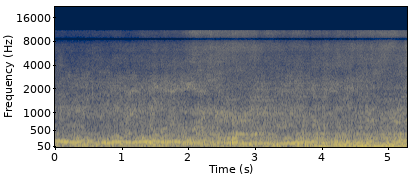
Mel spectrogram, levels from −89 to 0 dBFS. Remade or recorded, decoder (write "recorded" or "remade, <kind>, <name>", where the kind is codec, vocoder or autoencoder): remade, codec, SNAC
